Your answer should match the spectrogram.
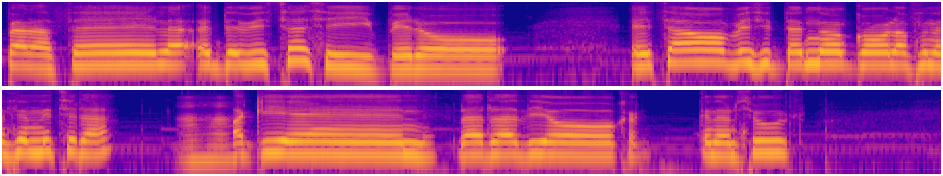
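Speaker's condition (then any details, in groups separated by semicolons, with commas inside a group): Down syndrome; intellectual disability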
